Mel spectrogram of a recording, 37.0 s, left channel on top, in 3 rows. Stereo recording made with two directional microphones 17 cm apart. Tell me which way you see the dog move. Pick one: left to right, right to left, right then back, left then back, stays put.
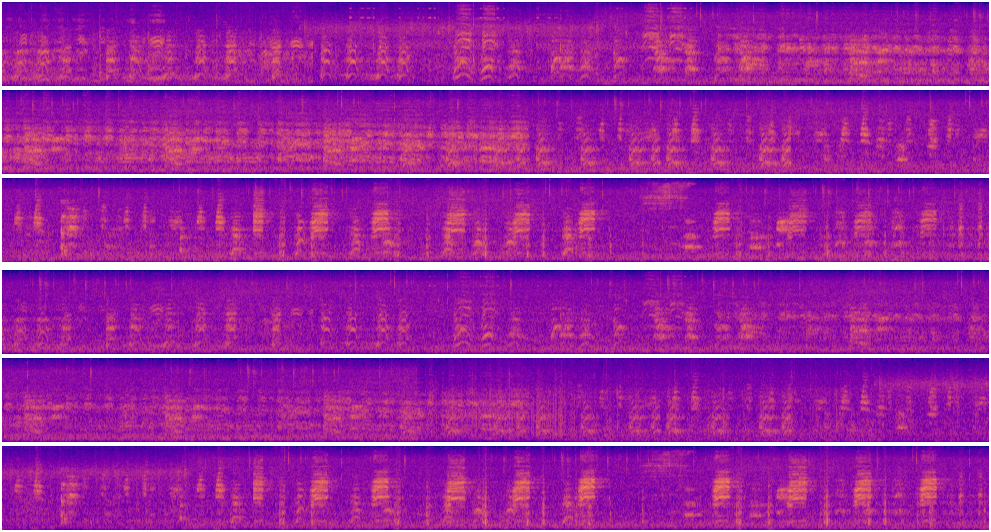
stays put.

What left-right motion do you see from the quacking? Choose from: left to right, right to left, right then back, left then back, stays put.
left to right.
